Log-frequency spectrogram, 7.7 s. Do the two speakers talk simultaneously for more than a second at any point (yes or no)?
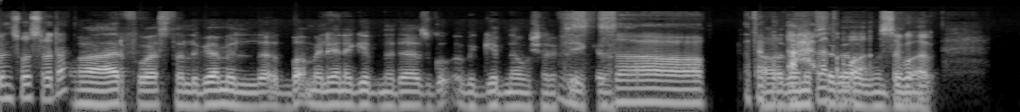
yes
